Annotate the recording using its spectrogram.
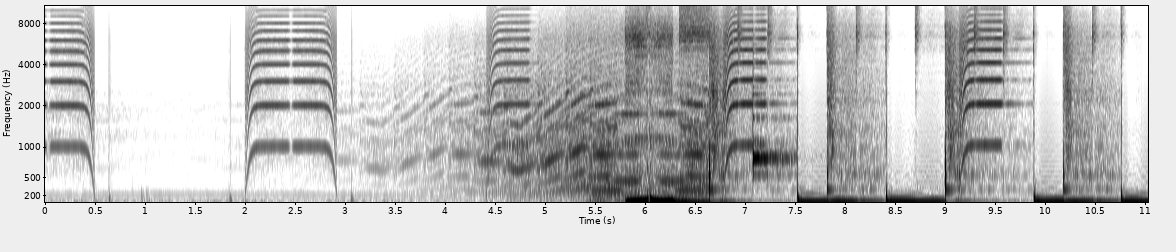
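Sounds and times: low steady drone: 0:00.7 - 0:08.2
sliding synth bleeps: 0:02.1 - 0:07.7.

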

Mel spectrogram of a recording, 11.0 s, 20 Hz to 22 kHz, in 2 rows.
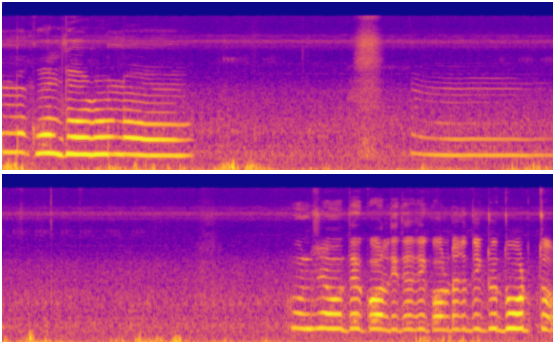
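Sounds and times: woman whining: 0:04.1 - 0:05.6.

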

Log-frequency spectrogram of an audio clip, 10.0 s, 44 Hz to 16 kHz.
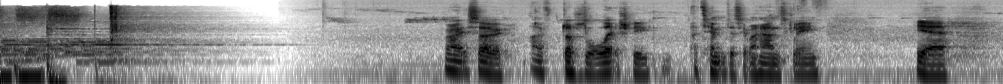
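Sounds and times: background music: 0:00.0 - 0:02.9
faint outdoor ambient noise: 0:02.8 - 0:10.0.

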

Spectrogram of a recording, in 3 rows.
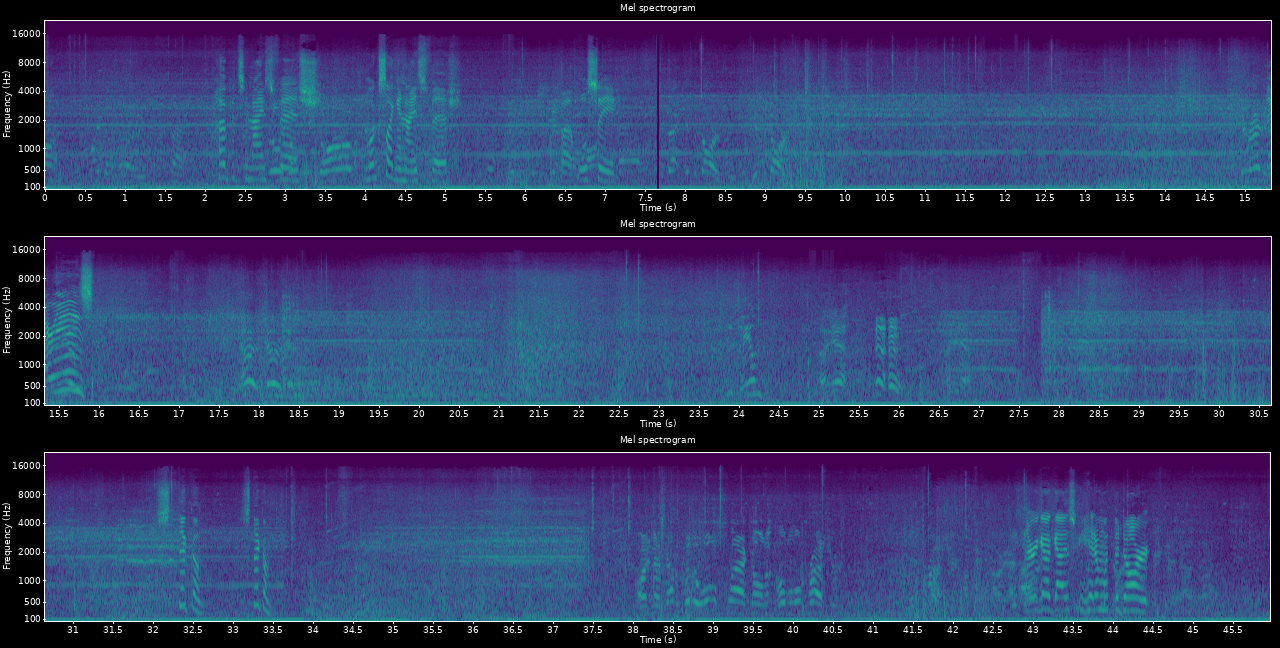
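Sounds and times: boat engine rumble: 0:00.0 - 0:45.9
electric fishing reel whine: 0:00.0 - 0:45.9
wind on microphone: 0:00.0 - 0:45.9.

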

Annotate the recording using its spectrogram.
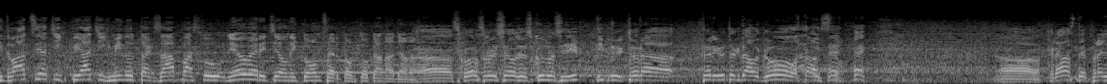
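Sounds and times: ice hockey arena crowd noise: 0:00.0 - 0:11.0.

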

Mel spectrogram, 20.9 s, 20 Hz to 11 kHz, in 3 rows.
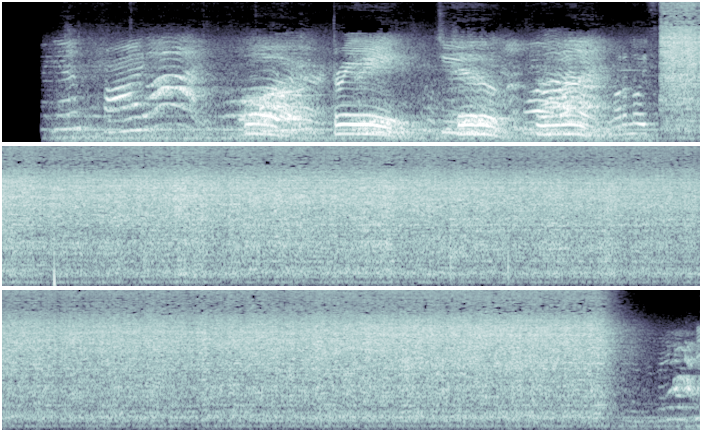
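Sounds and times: tesla coil sparks buzzing: 0:06.6 - 0:20.4.

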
